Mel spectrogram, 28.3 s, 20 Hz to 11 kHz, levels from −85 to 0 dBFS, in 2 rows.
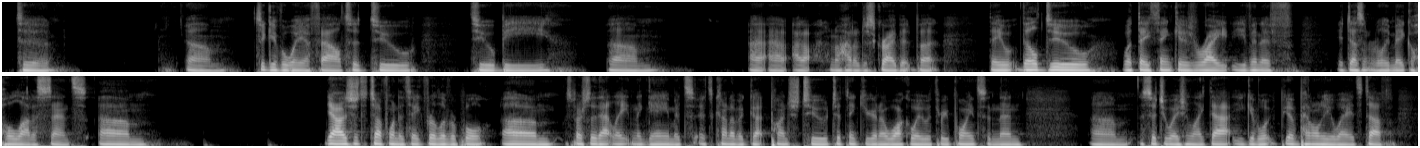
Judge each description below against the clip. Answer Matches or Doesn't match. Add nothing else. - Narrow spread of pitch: Matches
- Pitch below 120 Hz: Doesn't match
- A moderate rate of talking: Matches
